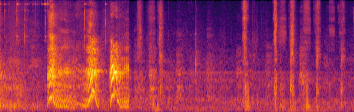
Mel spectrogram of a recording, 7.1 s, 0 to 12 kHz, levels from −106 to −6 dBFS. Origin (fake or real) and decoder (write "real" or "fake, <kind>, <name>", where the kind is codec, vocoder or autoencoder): real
